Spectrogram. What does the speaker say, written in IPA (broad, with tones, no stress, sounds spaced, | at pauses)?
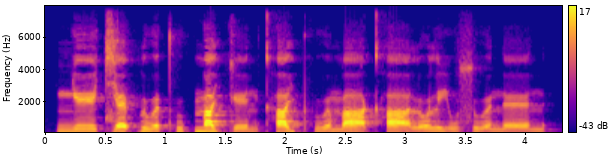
ɲ eː˧ t͡ɕ ɛː˧˥ p̚ l u˧˥ ə̯ t̪ʰ u˧˥ p̚ m a˥˨ j k eː˩ n kʰ a˧˥ j pʰ u˩˧ ə̯ m aː˩ kʰ aː˧˩ l o˧ l iː˩˧ w s u˩ ə̯ n ɛː˩ n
